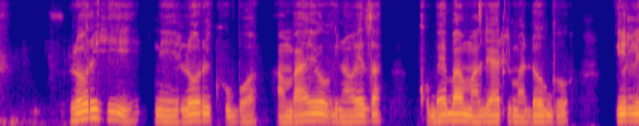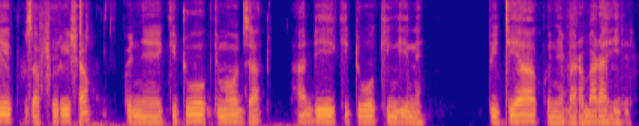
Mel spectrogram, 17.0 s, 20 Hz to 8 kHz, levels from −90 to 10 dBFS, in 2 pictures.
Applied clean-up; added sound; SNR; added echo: neural mask model Resemble Enhance denoiser.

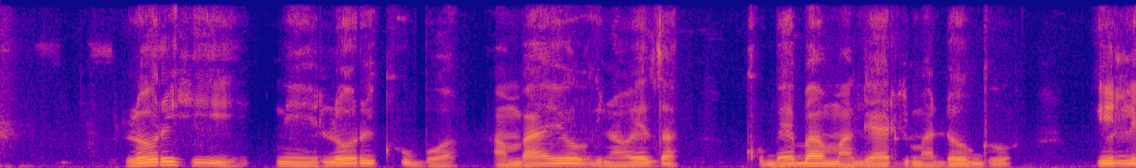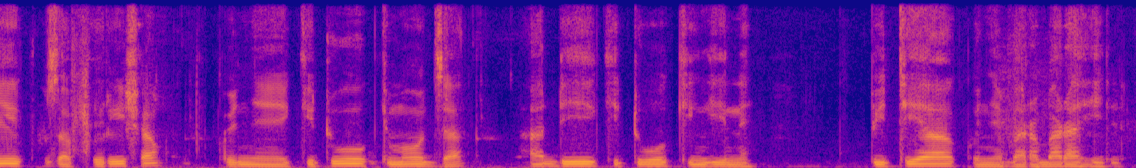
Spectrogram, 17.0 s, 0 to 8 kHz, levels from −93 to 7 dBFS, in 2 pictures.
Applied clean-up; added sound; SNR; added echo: neural separator model SepFormer DNS4.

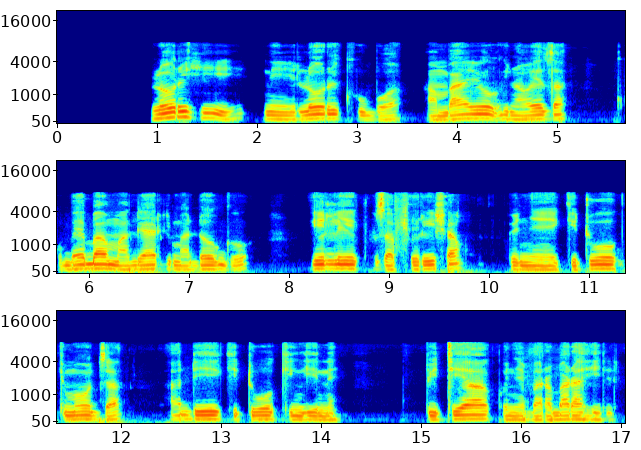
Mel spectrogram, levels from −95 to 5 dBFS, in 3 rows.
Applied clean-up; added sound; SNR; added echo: neural mask model DeepFilterNet 3.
